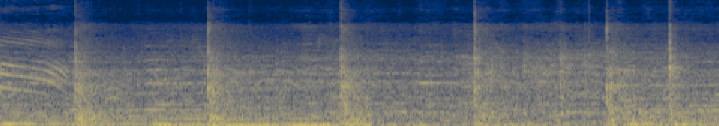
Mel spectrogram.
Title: great old horses carousel with awefull ticking noise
